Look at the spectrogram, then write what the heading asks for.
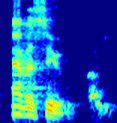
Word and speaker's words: Havasu: downing in Lake Havasu Havasu I mean I never pronounce that out loud I've only heard people pronounce it about you it's have to have a suit have a suit now I know thank you precinct committee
